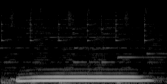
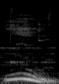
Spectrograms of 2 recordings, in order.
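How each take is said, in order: First: It is said with the first Mandarin tone. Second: It is said with the fourth Mandarin tone.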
